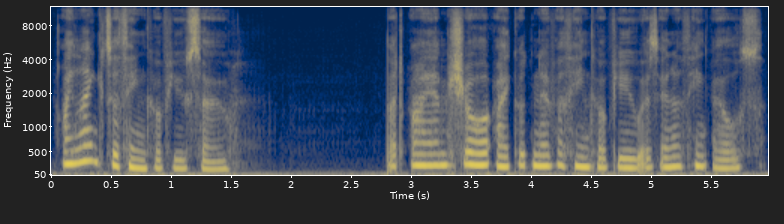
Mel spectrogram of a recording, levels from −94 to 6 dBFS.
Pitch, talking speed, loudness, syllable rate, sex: 205 Hz, 200 wpm, -16 LUFS, 5.5 syllables/s, female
